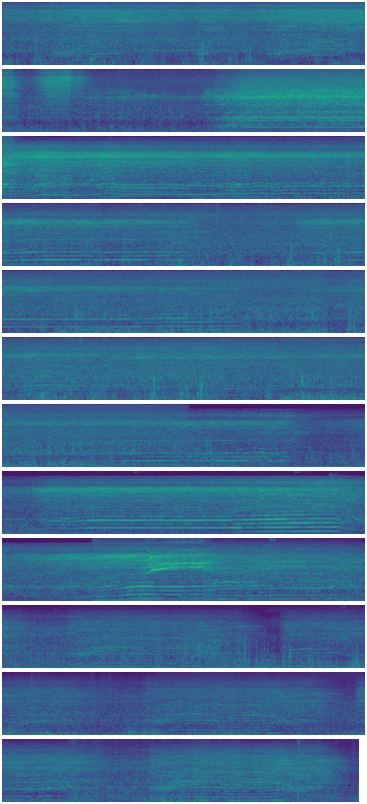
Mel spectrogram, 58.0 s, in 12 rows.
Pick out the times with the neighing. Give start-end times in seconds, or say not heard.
39.9-41.5.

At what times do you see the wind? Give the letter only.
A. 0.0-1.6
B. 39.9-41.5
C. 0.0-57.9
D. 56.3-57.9
C.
